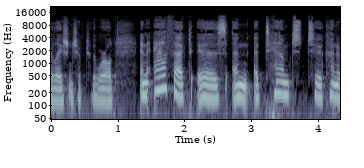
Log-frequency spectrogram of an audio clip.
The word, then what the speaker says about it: affect: Affect theory is Affect. Yeah. Affect theory. Okay. – Yeah. And I always overpronounce the A, so it's clear that that we're talking about emotion.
